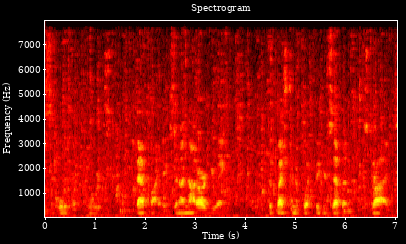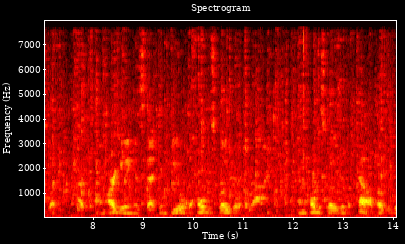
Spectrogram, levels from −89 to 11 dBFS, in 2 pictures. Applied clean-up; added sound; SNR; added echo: classical method WPE with log-MMSE.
